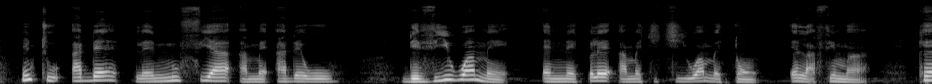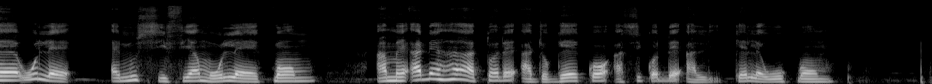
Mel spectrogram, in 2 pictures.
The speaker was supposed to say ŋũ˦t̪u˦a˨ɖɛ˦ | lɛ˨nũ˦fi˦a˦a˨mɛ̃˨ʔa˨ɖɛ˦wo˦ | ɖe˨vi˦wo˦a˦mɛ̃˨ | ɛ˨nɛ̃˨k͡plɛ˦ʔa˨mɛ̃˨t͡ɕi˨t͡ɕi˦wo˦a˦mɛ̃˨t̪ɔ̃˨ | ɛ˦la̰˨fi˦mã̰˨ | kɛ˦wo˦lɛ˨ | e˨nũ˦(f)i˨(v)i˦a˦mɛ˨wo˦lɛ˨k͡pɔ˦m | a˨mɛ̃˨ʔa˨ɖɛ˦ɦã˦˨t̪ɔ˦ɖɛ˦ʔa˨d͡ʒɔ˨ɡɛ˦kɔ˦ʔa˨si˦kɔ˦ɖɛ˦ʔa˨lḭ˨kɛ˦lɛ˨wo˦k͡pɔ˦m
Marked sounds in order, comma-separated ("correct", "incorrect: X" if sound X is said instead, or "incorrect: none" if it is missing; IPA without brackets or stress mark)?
incorrect: s, incorrect: f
